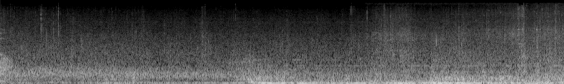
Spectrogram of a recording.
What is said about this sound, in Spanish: lluvia es tan fuerte que lo está inundando todo.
